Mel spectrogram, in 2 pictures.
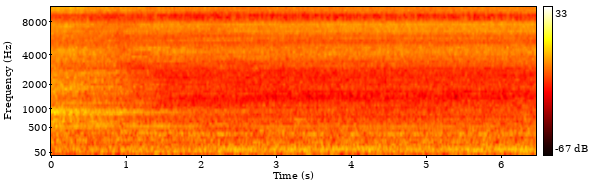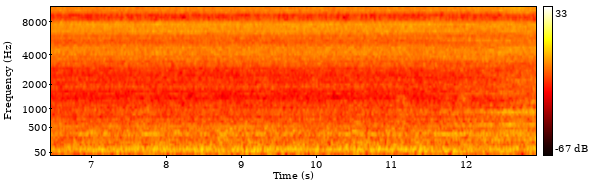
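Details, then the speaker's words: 2007 Dodge Caravan at idle with a vacuum leak deliberately created while injector signals are watched on a PicoScope: a steady airy sucking hiss over a smooth, even idle. "All right, we're about to create a vacuum. We can see what that changes on our Pico."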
